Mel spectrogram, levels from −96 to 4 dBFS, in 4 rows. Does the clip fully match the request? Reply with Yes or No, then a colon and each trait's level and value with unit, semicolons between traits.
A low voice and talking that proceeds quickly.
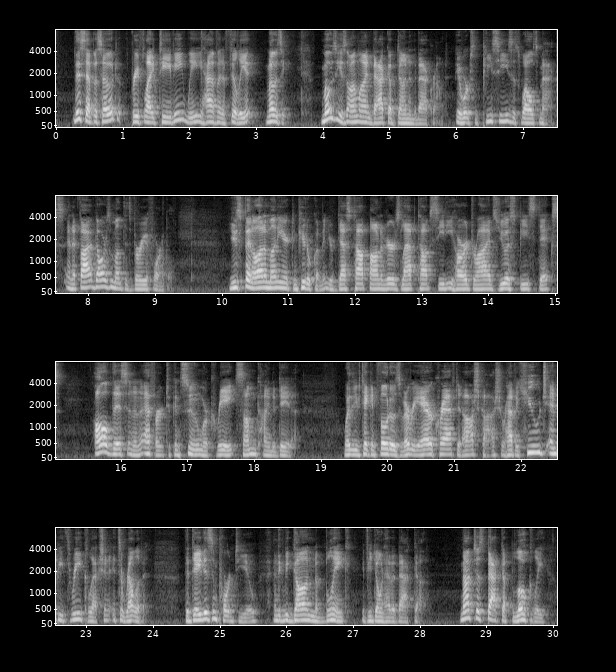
No: medium, 150 Hz; fast, 215 wpm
